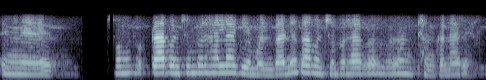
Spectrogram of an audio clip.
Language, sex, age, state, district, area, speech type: Bodo, female, 18-30, Assam, Kokrajhar, rural, conversation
